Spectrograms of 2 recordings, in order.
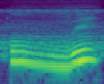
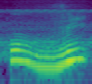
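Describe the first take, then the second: The two takes are said the same way.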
